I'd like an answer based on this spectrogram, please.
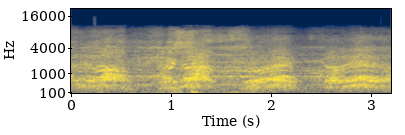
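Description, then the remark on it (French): A large protest crowd in Meissen, southern Iraq, in October 2019 chants slogans in unison, repeating them after a man shouting into a microphone while standing on a car; loud, with rhythmic swells of massed voices rising and falling in roughly four phrases. “Il hurle des slogans que la foule devant lui reprend en chœur.”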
